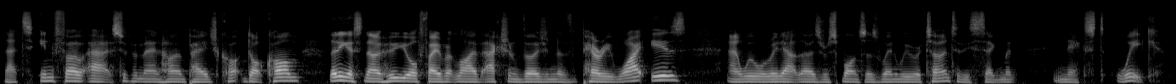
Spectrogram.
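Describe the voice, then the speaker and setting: A man's voice: medium pitch, moderate pace. A man casually hosting a live show, presenting and reading out viewer messages.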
